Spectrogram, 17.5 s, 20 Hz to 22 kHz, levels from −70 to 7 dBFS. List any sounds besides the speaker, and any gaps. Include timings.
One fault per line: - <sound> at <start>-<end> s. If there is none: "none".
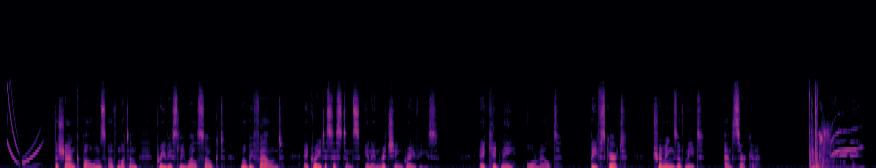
- chirp at 0.1-0.9 s
- squeak at 16.2-17.3 s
